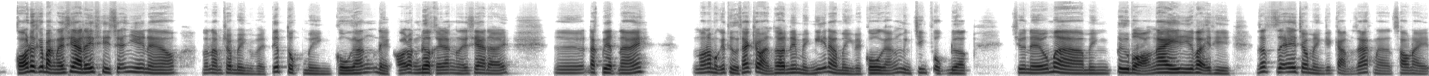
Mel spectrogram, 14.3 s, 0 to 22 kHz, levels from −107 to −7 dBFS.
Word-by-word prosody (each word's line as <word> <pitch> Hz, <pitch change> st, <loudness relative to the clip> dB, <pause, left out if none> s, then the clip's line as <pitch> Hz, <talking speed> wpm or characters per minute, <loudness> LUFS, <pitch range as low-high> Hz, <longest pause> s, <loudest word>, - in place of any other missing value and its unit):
có 175 Hz, -, +7 dB
được 265 Hz, -, +8 dB
cái 245 Hz, -, +2 dB
bằng 190 Hz, -, +6 dB
nái 180 Hz, -, +3 dB
xe 210 Hz, 0 st, +8 dB
đấy 210 Hz, +3 st, +5 dB
thì 205 Hz, -, -2 dB
sẽ 215 Hz, +3 st, -3 dB
như 235 Hz, -, -4 dB
thế 215 Hz, -, -1 dB
nào, 165 Hz, -1 st, -2 dB, 0.2 s
nó 170 Hz, -, -10 dB
làm 180 Hz, -2 st, -4 dB
cho 180 Hz, -, -1 dB
mình 155 Hz, -4 st, -6 dB
phải 130 Hz, -, -11 dB
tiếp 240 Hz, -, -2 dB
tục 185 Hz, -5 st, -4 dB
mình 140 Hz, -3 st, -8 dB
cố 155 Hz, -1 st, +2 dB
gắng 180 Hz, +7 st, -2 dB
để 155 Hz, -5 st, -3 dB
có 160 Hz, +2 st, 0 dB
bằng 190 Hz, -3 st, -1 dB
được 190 Hz, -1 st, +5 dB
cái 160 Hz, -, -2 dB
bằng 170 Hz, -1 st, -4 dB
lái 155 Hz, 0 st, -5 dB
xe 175 Hz, +2 st, +1 dB
đấy. 155 Hz, +1 st, -3 dB, 0.5 s
Ờ, 175 Hz, +1 st, -8 dB
đặc 195 Hz, -1 st, -3 dB
biệt 190 Hz, -2 st, +3 dB
nà 165 Hz, -, 0 dB
ấy, 215 Hz, +6 st, +1 dB, 0.5 s
nó 190 Hz, +2 st, -2 dB
nà 220 Hz, -, +3 dB
một -, -, -2 dB
cái 190 Hz, -, -3 dB
thử 180 Hz, -5 st, -3 dB
thách 215 Hz, -, +3 dB
cho 215 Hz, -, +5 dB
bản -, -, 0 dB
thân 175 Hz, 0 st, +4 dB
ấy, 195 Hz, -, 0 dB
mình 155 Hz, -4 st, -6 dB
nghĩ 195 Hz, +5 st, -2 dB
nà 215 Hz, -, +1 dB
mình 150 Hz, -4 st, -6 dB
phải 140 Hz, -, -10 dB
cố 165 Hz, 0 st, +2 dB
gắng 155 Hz, +6 st, -5 dB
mình 180 Hz, -5 st, -7 dB
chinh 190 Hz, 0 st, -9 dB
phục 155 Hz, -1 st, -5 dB
được. 155 Hz, -2 st, -3 dB, 0.4 s
Chứ 190 Hz, -, -5 dB
nếu 175 Hz, +2 st, +1 dB
mà 180 Hz, -8 st, +3 dB
mình 160 Hz, 0 st, -7 dB
từ 195 Hz, -2 st, +4 dB
bỏ 140 Hz, -6 st, +3 dB
ngay 195 Hz, +2 st, +6 dB
như 195 Hz, 0 st, 0 dB
vậy 190 Hz, -7 st, +4 dB
thì 150 Hz, -2 st, -8 dB, 0.2 s
rất 240 Hz, +1 st, -3 dB
dễ 220 Hz, 0 st, +1 dB
cho 215 Hz, -2 st, 0 dB
mình 160 Hz, -5 st, -7 dB
cái 155 Hz, +1 st, -13 dB
cảm 130 Hz, -, -5 dB
giác 185 Hz, +2 st, -3 dB
nà 140 Hz, -2 st, -9 dB
sau 160 Hz, -1 st, -3 dB
này 140 Hz, -4 st, -7 dB
175 Hz, 325 wpm, -23 LUFS, 155-195 Hz, 0.5 s, được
